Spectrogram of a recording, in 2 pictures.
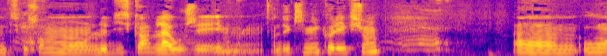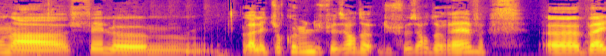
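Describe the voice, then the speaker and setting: A woman's voice: medium pitch, mellow. A woman in her thirties chatting casually in a vlog, rambling with many fillers and restarts. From France. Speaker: vlogger.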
